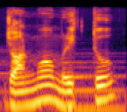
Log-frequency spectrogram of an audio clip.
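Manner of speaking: ordinary delivery, nothing marked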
